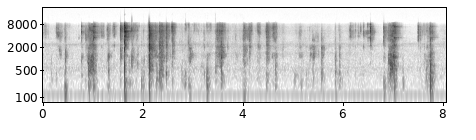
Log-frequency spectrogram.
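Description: A sealed trading-card hobby box being handled and opened by hand: an irregular run of crinkles, rips and cardboard knocks from the packaging.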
